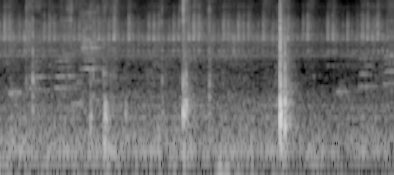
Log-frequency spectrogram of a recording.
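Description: A tablet is handled and knocks a few times against a hard surface.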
